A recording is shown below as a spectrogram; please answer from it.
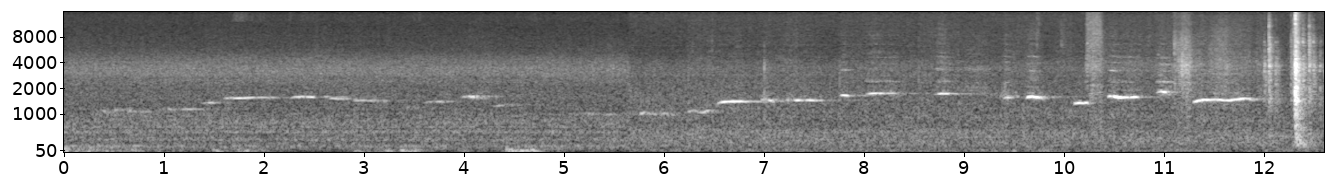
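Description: A person whistling a slow tune, one note at a time, wandering up and down in pitch. A few faint clicks come in near the end.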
